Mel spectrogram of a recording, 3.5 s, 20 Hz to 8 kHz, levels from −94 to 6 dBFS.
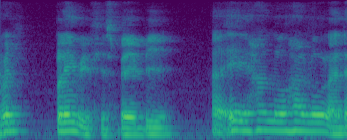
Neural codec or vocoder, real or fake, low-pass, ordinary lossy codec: none; real; none; none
